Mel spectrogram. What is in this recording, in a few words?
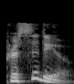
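"presidio", British English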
